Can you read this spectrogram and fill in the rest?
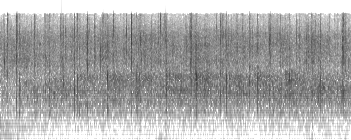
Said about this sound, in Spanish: Dales aplauso a Dios.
